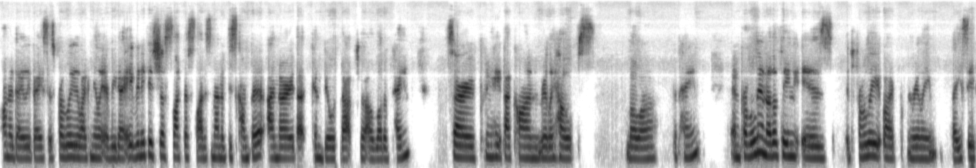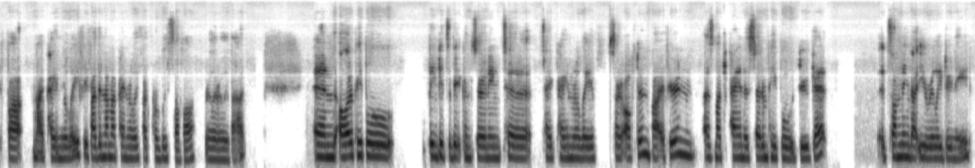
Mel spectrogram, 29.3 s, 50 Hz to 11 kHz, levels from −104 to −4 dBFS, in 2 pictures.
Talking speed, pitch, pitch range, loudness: 210 wpm, 195 Hz, 185-215 Hz, -22 LUFS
